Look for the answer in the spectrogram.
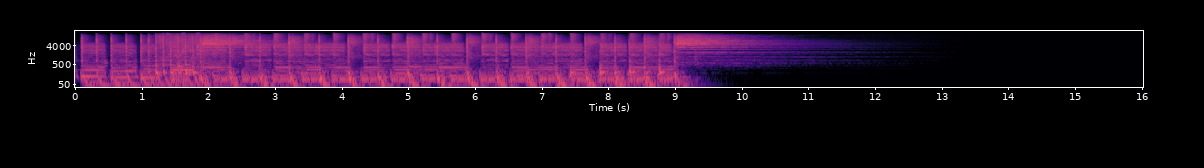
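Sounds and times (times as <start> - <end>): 
instrumental metal music: 0.0 - 11.0.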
